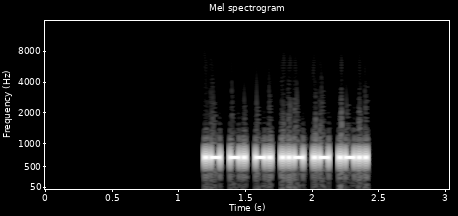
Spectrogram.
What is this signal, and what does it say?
Morse code, heard as a keyed tone, about 52 wpm, 700 Hz. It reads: ANNUAL
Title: Six Letter Words - 50wpm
